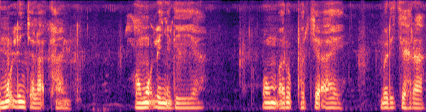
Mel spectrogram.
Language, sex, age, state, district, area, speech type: Santali, male, 45-60, Odisha, Mayurbhanj, rural, spontaneous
